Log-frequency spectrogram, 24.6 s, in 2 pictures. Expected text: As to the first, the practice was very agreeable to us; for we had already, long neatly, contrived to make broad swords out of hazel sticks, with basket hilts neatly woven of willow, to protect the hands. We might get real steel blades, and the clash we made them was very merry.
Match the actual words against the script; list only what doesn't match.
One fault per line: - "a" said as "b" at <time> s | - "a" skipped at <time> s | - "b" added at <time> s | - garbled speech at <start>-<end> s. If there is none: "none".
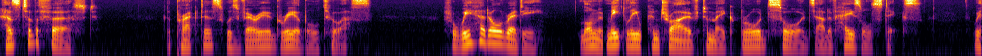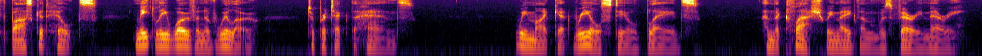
none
